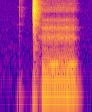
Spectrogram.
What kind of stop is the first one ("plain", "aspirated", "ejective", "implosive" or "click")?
click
